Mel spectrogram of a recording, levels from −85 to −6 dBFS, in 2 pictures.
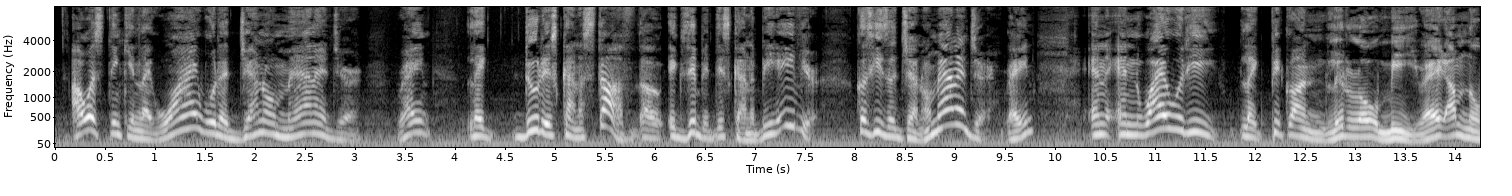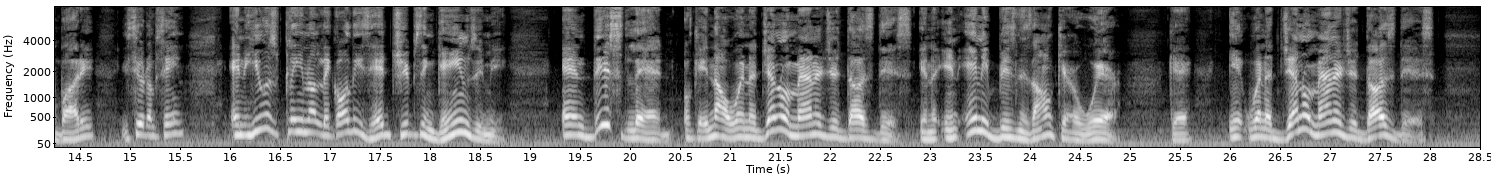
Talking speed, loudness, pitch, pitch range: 185 wpm, -19 LUFS, 150 Hz, 115-185 Hz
